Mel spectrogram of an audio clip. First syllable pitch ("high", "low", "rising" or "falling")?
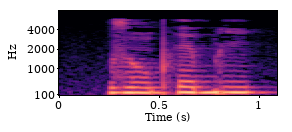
low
